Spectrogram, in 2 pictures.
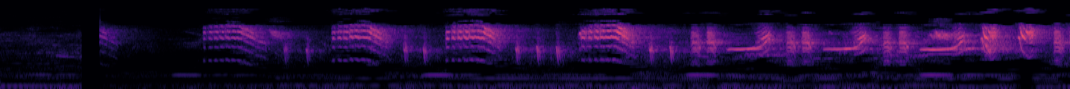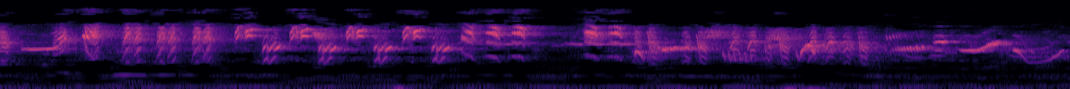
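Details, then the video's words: Icterine warbler (Hippolais icterina) delivering a fast, varied jumble of squeaky, chattering and mimicking phrases, with sharp notes and nasal whistles pouring out without pause. "Odgłosy i dźwięki jakie wydaje Zaganiacz zwyczajny"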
